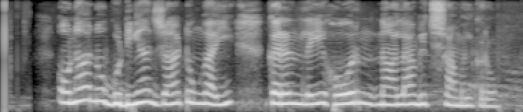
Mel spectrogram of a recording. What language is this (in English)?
Punjabi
